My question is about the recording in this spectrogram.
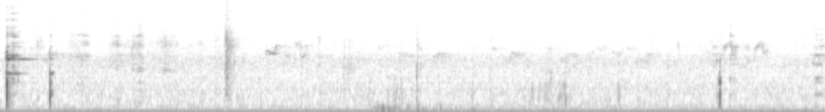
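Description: Steel cleaver knocking on a round wooden chopping block: a sharp knock at the start and another half a second later, one a couple of seconds in, and one more near the end, with quiet stretches between.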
